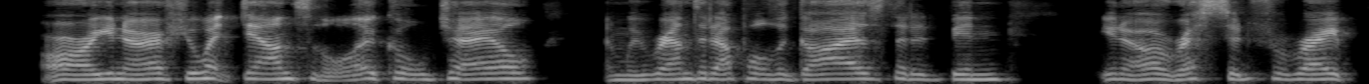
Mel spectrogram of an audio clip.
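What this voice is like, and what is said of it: Bad put-on Australian accent. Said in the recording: “here's my bad Australian accent.”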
